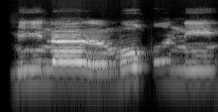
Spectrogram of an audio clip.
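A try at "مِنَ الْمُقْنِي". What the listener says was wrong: Mukoni, mukoni. Bukan muke, muko. Minal muko, mukoni, bukan muke nih, mukoni. Muko.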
